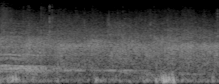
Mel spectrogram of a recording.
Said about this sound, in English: George, give George a round of applause.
